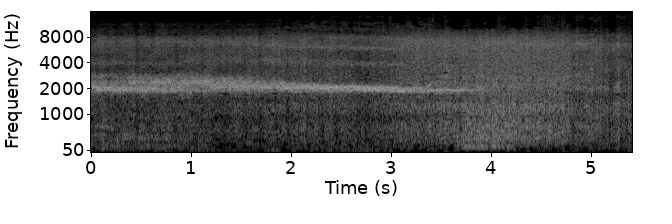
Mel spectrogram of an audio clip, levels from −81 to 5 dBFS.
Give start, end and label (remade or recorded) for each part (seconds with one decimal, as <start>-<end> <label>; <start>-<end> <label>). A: 0.0-1.9 remade; 1.9-4.8 recorded; 4.8-5.4 remade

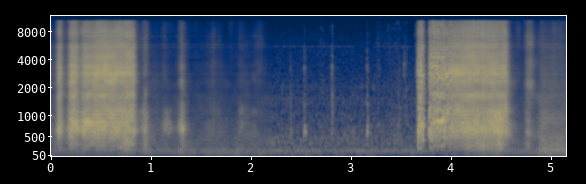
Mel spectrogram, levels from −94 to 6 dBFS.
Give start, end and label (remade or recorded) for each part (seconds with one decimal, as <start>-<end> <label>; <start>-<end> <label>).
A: 0.0-2.2 remade; 2.2-4.0 recorded; 4.0-5.2 remade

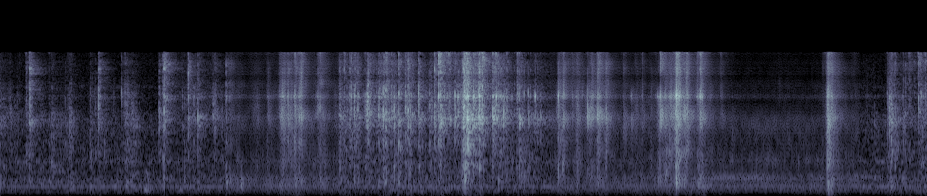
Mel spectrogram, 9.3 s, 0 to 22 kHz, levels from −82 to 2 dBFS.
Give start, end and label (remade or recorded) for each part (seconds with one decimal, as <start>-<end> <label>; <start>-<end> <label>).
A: 0.0-2.3 recorded; 2.3-3.4 remade; 3.4-5.5 recorded; 5.5-8.6 remade; 8.6-9.3 recorded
